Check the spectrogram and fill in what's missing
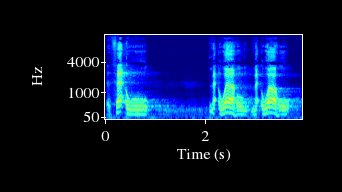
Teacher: أي لفظ الإيواء يحققه ورش لا يقرأه بالبدل، لفظ الإيواء في المكان الإيواء، الإيواء نحو المأوى، فأو مأواهم مأواه.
